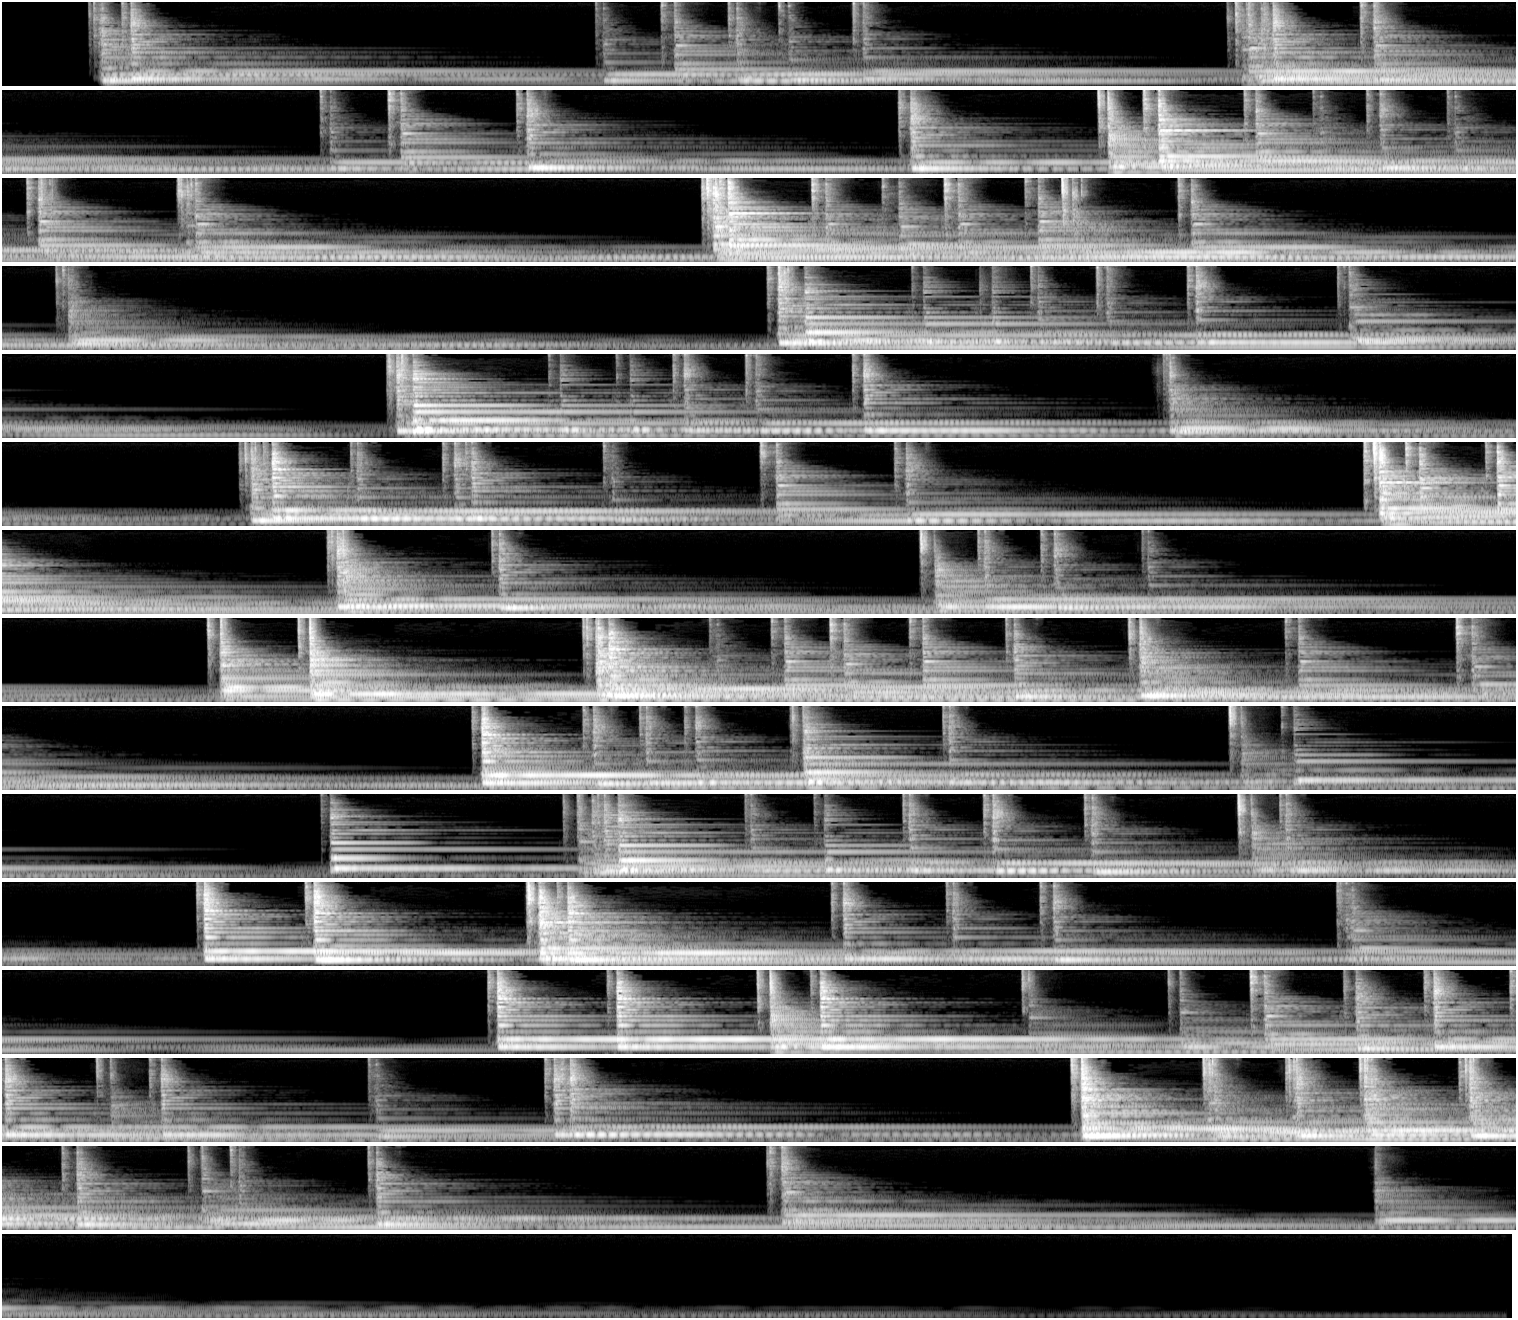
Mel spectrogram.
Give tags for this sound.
soundtracks
movie

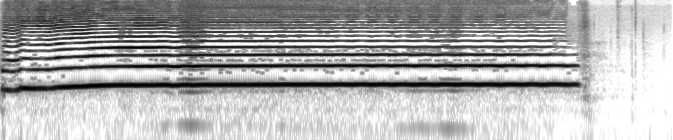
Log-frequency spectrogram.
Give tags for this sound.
sax
vst
saxophone
jazz
tenor-sax
sampled-instruments
woodwind

